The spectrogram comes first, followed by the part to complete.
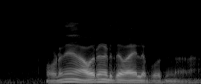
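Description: A low-pitched voice making a drawn-out, wavering vocal sound for about a second and a half, starting about half a second in.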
